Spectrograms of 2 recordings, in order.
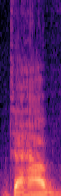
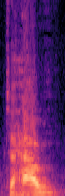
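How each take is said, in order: Both takes have the same delivery.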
